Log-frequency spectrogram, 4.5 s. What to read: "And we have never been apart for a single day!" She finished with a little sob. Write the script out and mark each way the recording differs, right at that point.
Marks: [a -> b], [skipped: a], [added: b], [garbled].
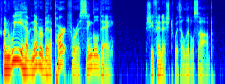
"And we have never been apart for a single day!" She finished with a little sob.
